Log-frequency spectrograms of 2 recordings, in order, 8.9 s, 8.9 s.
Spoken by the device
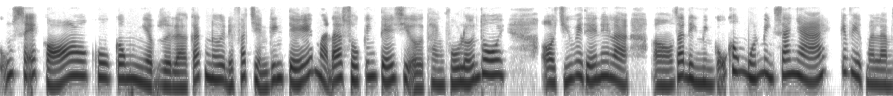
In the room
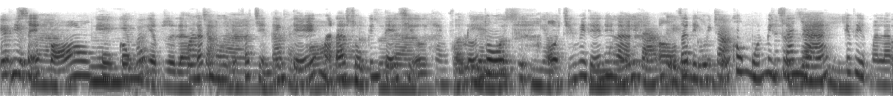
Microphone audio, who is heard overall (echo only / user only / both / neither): both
